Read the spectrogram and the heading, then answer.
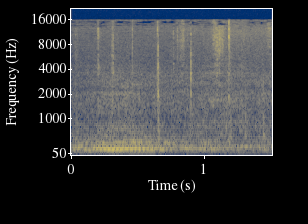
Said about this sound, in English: Yeah, I'm just sitting in some traffic here. Wow. Yeah, it's pretty, uh, pretty thick.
